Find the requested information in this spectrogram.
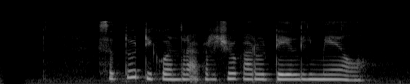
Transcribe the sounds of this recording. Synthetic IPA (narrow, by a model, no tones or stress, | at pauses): sət̪ud̪̥i̤kɔnt̪ɾa̰ʔkərd̥ʒ̥ɔ̤kaɾoɖ̥elimel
